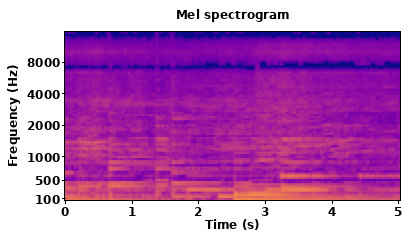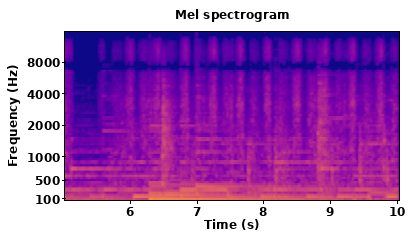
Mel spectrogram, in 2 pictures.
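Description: Background music with held low notes that change every two to three seconds, over a steady rasping scrape of a tool working an oak timber. The rasping cuts off about five seconds in, and after that only a few separate scraping strokes are heard under the music.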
